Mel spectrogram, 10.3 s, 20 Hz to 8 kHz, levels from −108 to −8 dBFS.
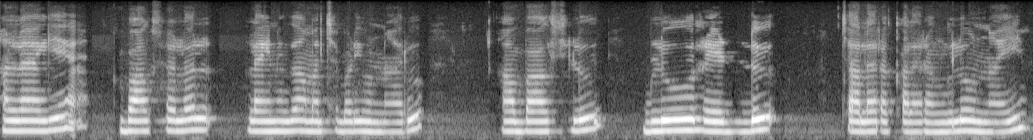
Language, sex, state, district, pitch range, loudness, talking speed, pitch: Telugu, female, Telangana, Hyderabad, 210-230 Hz, -17 LUFS, 95 wpm, 220 Hz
